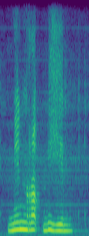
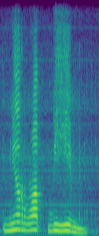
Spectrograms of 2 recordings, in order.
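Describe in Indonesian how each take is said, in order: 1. Bunyi n terdengar jelas sebelum r. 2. Bunyi n menyatu dengan r tanpa dengung. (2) "tapi yang benar"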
